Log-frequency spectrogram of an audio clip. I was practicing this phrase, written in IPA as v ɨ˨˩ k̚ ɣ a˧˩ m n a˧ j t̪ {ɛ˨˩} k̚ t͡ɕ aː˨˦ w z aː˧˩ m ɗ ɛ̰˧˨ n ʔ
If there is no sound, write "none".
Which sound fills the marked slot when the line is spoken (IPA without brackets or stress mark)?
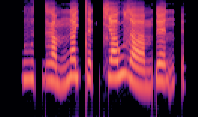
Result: ɛ˨˩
